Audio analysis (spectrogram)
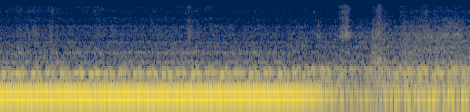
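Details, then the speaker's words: Newly installed Flowmaster aftermarket muffler: deep steady low rumble at idle with an even throaty pulse, easing slightly; healthy engine with muffler growl. "the whole has a growl so let's see if we can hurry a little bit"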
